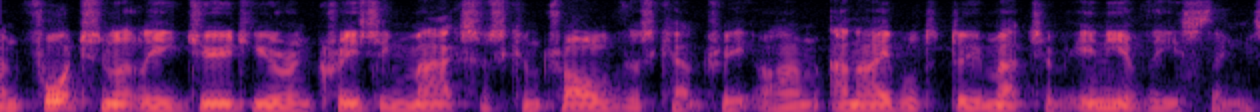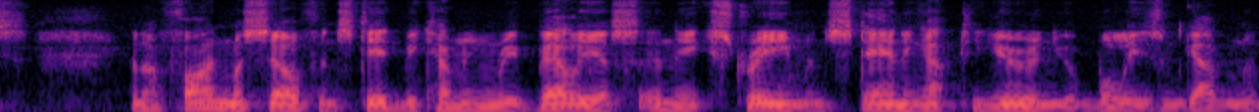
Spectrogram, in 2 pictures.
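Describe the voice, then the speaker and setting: A man with a New Zealand accent talks at a fairly quick pace in a medium pitch, with fairly even intonation and hardly any pauses. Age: 70s. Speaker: retiree making a political video. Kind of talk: open letter address. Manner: formal.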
